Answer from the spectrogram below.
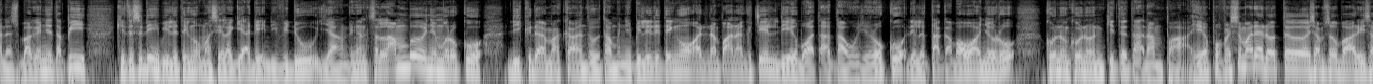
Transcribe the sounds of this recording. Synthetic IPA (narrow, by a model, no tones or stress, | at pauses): dansəbaɡajɲat̪̬api | kit̪əs̬ədɪhbilət̪eŋɔʔmasɪhlaɡiadaḭndividujaŋdəŋansəlambəɲamə̃ɾokʊʔ | dikədajmakant̪uut̪amãɲabilədiət̪eŋɔʔadanãmpaʔanaʔk̬ət͡ʃɪldiəbaaʔt̪aʔt̪audiəɾokʊʔdiələt̪aʔkːaʔbawahɲoɾʊʔ | konɔnkonɔnkit̪ət̪a̰ʔnampa̰ʔjəpɾofɛsəmadadɔk̚t̪əʃ̬ams̬obəɦaɾis̬a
